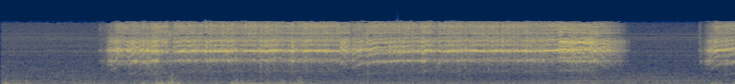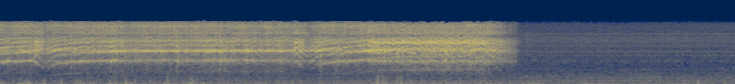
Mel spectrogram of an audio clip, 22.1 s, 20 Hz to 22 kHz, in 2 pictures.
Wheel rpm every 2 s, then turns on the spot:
10, 140, 150, 160, 90, 90, 150, 150, 150, 40, 0.
none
